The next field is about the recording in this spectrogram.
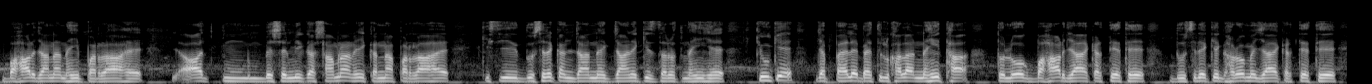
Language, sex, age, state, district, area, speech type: Urdu, male, 18-30, Bihar, Khagaria, rural, spontaneous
